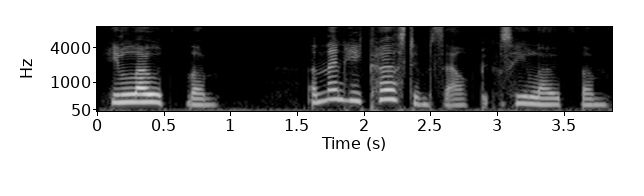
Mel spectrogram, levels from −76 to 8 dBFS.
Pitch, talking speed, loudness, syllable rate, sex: 220 Hz, 185 wpm, -19 LUFS, 6.0 syllables/s, female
